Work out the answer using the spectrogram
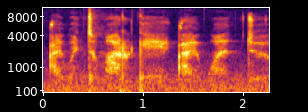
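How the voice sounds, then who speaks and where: A young woman whispering a rambling story close to the mic, softly repeating words to herself. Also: unhurried. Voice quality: unvoiced whisper.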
